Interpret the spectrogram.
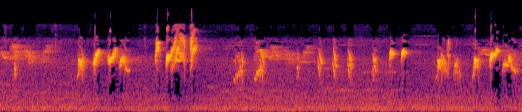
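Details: Red-whiskered bulbul delivering rapid clusters of bright chirps and warbled whistles, a dense burst early on, then evenly spaced short notes, with a low background hum.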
